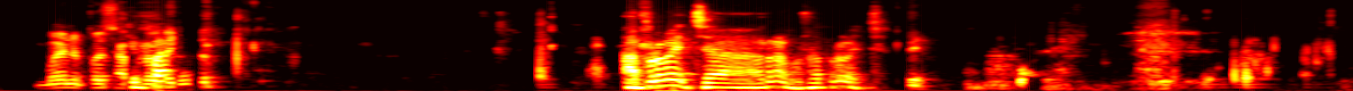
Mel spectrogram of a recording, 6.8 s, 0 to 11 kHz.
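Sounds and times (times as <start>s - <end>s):
speech: 0.2s - 1.1s, 3.1s - 6.4s
person sipping and swallowing water: 2.5s - 3.1s, 4.6s - 6.7s.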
